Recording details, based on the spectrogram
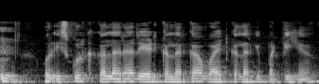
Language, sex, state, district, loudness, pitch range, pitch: Hindi, male, Maharashtra, Washim, -16 LUFS, 120-135 Hz, 125 Hz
